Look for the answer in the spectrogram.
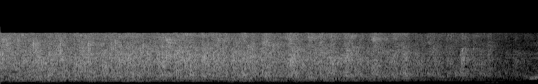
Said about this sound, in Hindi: तो हम तो यही कहेंगे कि जो पहुंच गए वो बहुत बहुत बहुत भाग्यशाली हैं, तो अपने भाग्य के लिए और ताली।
